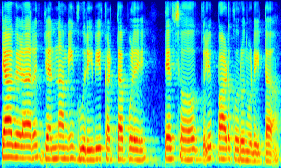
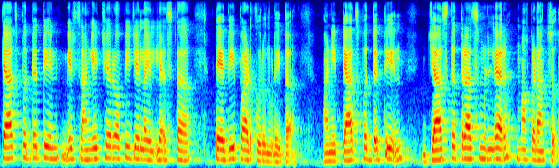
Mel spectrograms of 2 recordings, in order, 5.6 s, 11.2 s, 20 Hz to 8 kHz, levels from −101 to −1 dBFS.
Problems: none marked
